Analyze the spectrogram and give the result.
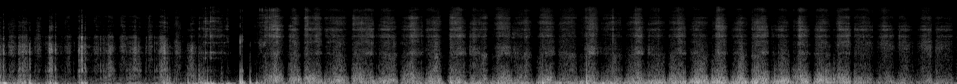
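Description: The bowl of a solid wooden spoon is scratched rapidly with short nails and fingertips. The result is a fast, uneven run of dry, rasping strokes with a heavy low rumble and faint bright clicks, staying at a steady level throughout.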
